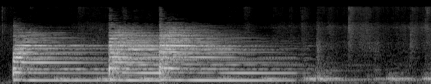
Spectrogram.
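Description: A bell struck three times, the second and third strokes coming close together about a second in, each ringing on with a low hum and bright overtones that slowly fade away.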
